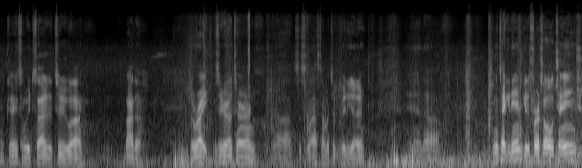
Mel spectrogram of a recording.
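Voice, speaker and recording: Long, frequent pauses break up this man's moderate pace. His pitch is fairly low with ordinary variation. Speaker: landscaper and lawn care business owner. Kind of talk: casual vlog. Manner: hesitant with many fillers.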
